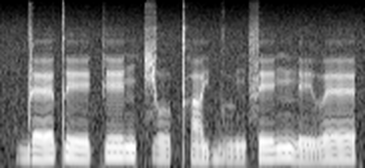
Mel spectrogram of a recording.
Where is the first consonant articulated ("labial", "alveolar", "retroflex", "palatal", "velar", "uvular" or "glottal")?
alveolar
